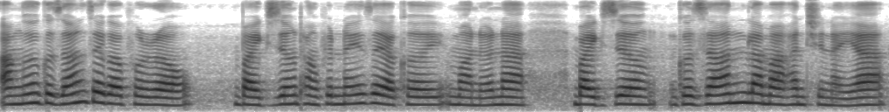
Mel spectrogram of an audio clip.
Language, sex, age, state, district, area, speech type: Bodo, female, 30-45, Assam, Chirang, rural, spontaneous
